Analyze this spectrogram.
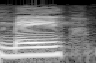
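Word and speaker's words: Mei: It's M-E-I. It's May, but it's pronounced like the month.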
